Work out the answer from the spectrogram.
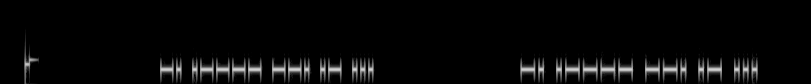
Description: Morse code, heard as a keyed tone, about 28 wpm, 700 Hz. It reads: N1GAS N1GAS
